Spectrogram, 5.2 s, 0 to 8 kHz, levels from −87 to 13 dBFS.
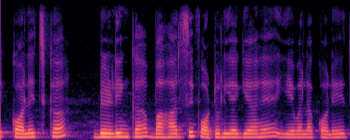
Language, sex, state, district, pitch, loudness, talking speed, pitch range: Hindi, female, Bihar, Kishanganj, 200 Hz, -16 LUFS, 170 wpm, 195-210 Hz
